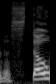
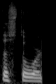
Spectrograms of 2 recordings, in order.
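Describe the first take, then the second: First: "store" said as "stoh", the final R dropped; "store" without the R. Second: Said in the usual way. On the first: Shown as a demonstration. Correcting herself to viewers, "store" pronounced "stoh". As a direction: drop the R in "store" so it ends on a long O. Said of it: "not the store, the store". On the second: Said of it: "the store with no mask".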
